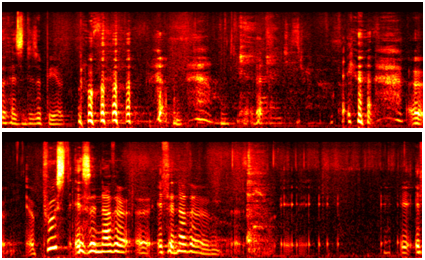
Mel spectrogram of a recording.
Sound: laughs

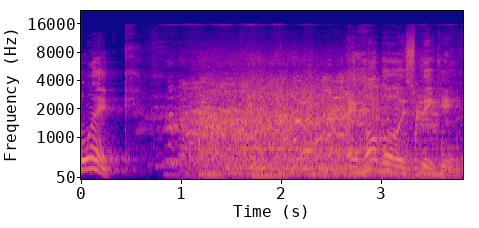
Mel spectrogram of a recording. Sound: laughter

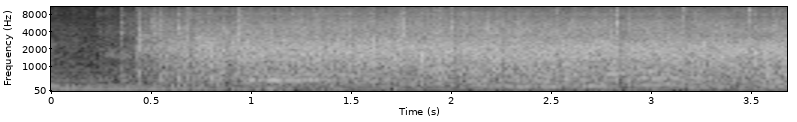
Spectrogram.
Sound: applause

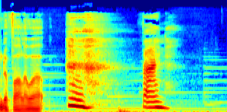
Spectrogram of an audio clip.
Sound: sigh

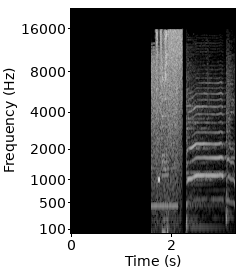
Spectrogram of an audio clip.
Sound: static noise followed by a beep

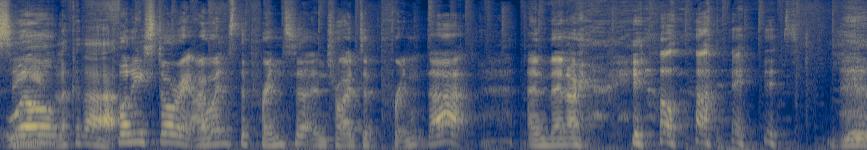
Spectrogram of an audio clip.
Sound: laughing

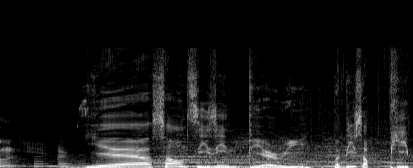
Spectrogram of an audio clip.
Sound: in English

